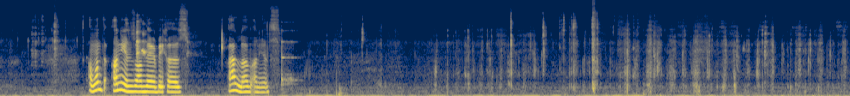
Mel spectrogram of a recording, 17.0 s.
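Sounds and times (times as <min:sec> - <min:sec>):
person chewing crunchy food: 0:07.2 - 0:17.0.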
